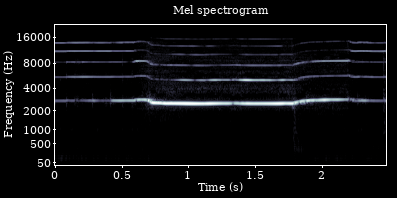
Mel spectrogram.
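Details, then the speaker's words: Battery low-voltage alarm module 35716 with its set point at 11 V: as the battery drop is simulated below 11 V, a steady shrill buzzer tone sounds continuously and stays on until power is removed or the voltage rises above the set point. "a set at 11 volts okay and it will keep going until you you either remove power or you the battery gets above 11 volts"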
